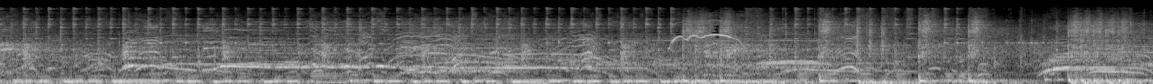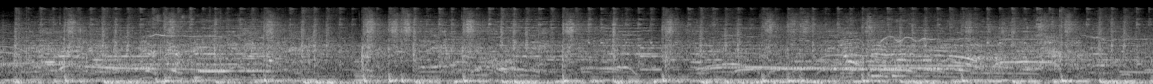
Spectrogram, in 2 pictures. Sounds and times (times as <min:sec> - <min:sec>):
Music: 0:00.0 - 0:23.0.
